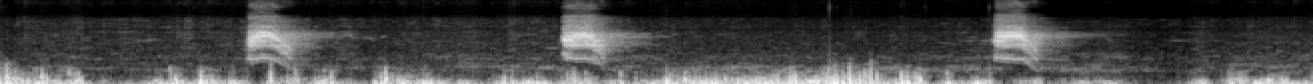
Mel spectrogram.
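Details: Long-tailed shrike singing vigorously in the morning, used as a lure to make other shrikes answer: three brief, harsh, high notes about a second apart, over a steady low rumbling background.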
